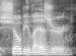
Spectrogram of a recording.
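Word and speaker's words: W żłobie leży: In Polish, you pronounce it as Shobi Leisure, and so there's lots of Okay. W's and Z's and Yeah, I was going to X's.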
